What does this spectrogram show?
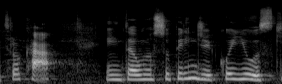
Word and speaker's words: JYSK: indo indico a Yusk, se escreve JISK, mas se traduz Yusk é uma rede de lojas ali dos países baixos que tem aqui na Itália, provavelmente tem na Europa toda.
